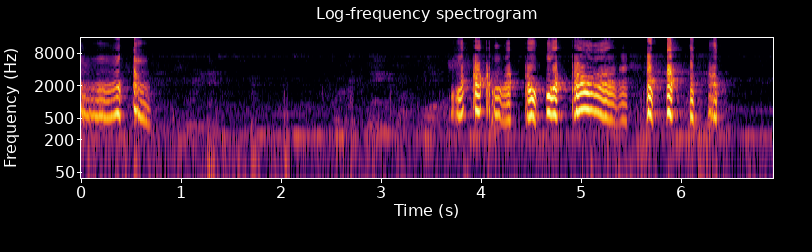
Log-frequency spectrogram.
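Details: Talking six-month-old Indian ringneck kept as a pet: two quick voiced syllables, a lull, then a lively stream of rapid, pitch-bending speech-like syllables, sharp and nasal, over low room hum.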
